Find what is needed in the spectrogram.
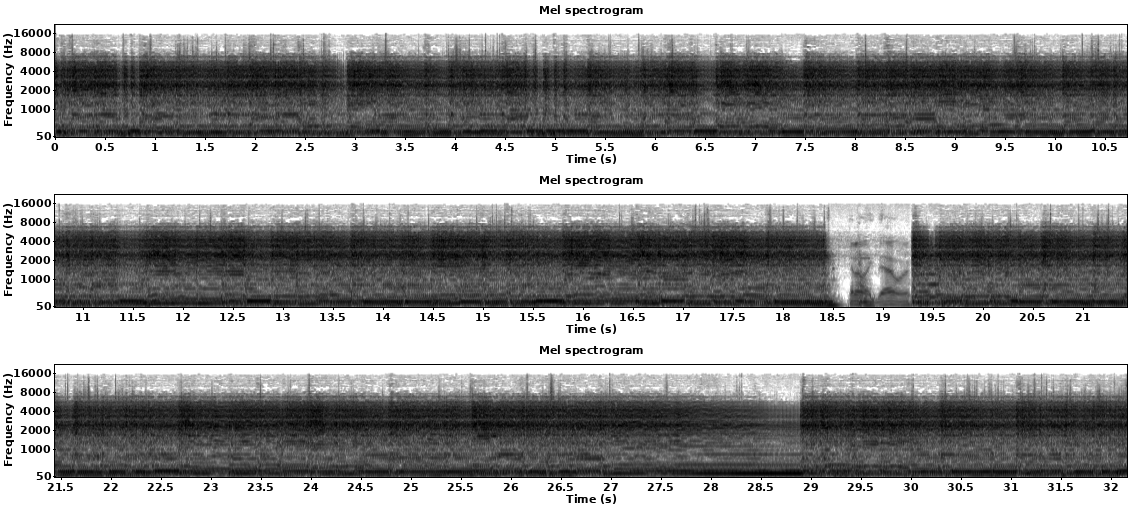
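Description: Distorted electric guitar, an Explorer-style solid body, playing a heavy riff unaccompanied. It stops suddenly for about a second two-thirds of the way through, then resumes, with held notes ringing near the end.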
